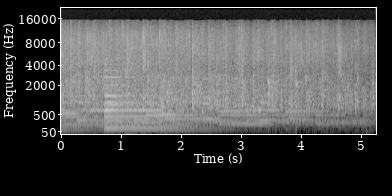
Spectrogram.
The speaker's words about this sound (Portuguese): Templo das Águias, aplauda esse Deus maravilhoso.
